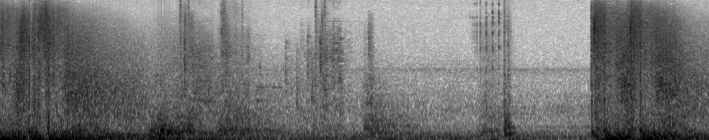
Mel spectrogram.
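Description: Battleship North Carolina's main guns fire in a naval combat video game, heavy booming blasts at the start and again near the end with rumbling echoes and scattered smaller impacts between, no talking.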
